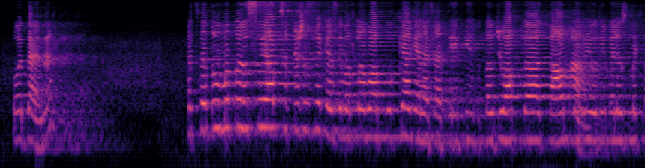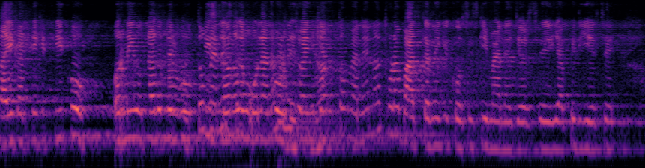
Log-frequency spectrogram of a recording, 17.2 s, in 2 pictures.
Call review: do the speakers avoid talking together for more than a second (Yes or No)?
No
